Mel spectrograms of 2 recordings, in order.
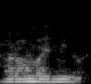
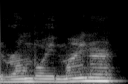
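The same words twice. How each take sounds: First: Minor is said with Latin vowel sounds. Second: Minor is said with English vowel sounds. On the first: "in Latin, uh, proper way to say" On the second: "that's the way uh, Canadians or Americans say rhomboid minor"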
